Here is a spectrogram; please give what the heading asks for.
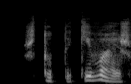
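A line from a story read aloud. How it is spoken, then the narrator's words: Sudden hiss. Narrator (Russian): вдруг зашипела Танечка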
